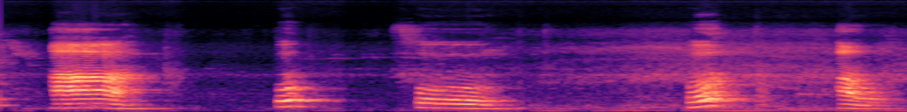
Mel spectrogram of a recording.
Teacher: अगर हम बड़ा आ बोलेंगे दोस्तों तो ये पश्च में आ रहा है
